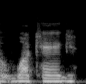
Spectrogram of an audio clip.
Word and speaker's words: WCAG: we use at ode are the what keg because you got to pronounce everything who wants to say wcag every time um what keg 2.0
